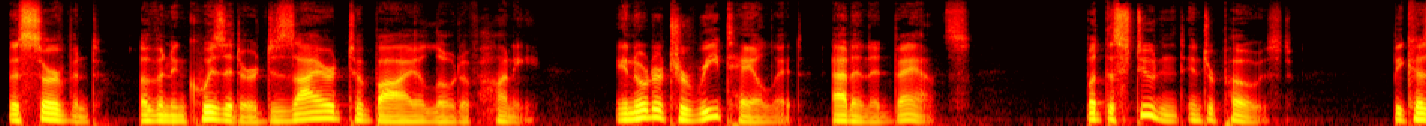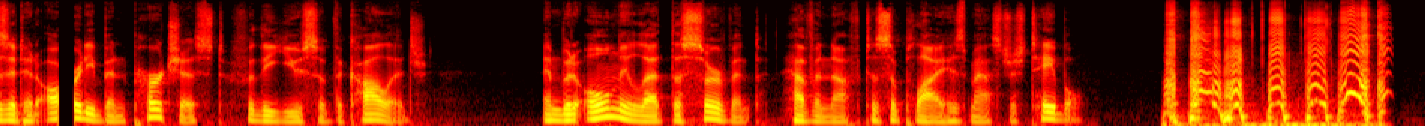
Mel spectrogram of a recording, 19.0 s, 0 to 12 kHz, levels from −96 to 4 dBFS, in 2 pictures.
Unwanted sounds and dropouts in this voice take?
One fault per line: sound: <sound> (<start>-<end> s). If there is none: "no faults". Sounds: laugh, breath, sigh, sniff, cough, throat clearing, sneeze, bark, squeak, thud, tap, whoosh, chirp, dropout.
sound: dropout (9.9-10.0 s)
sound: squeak (17.2-18.8 s)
